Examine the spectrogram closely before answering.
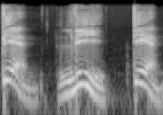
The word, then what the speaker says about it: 便利店: 이게 삐 할 때 삐. 네. 그리고 삐엔. 삐엔. 엔드 할 때 엔입니다. 그래서 네. 便利店. 네. 哦 띠엔 할 때 띠자는 네. 이 쌍디귿 발음으로 띠엔 하시면 되는데요. 店. 그렇죠. 가게, 점원 할 때의 그 점자 있죠. 무슨 점 할 때.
